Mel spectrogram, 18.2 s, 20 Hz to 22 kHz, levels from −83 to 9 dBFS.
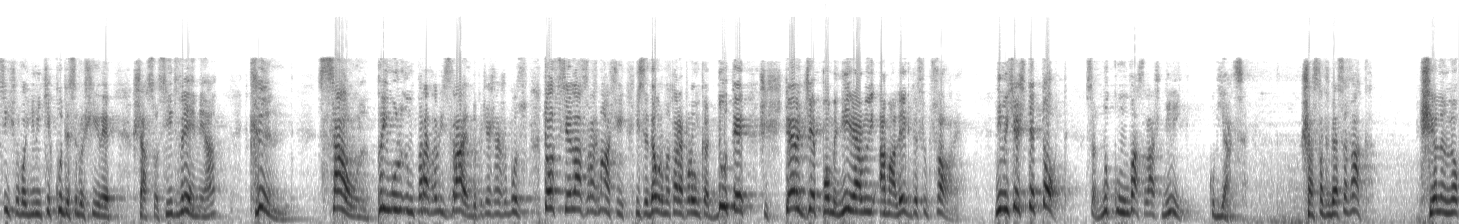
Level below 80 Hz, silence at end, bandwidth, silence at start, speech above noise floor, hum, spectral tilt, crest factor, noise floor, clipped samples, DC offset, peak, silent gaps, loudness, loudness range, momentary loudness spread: -44 dBFS; 0 s; 8 kHz; 0 s; 32 dB; none; -6 dB/octave; 14 dB; -45 dBFS; under 0.1%; under 0.1%; 0 dBFS; none; -13 LUFS; 5 LU; 11 LU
